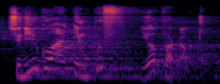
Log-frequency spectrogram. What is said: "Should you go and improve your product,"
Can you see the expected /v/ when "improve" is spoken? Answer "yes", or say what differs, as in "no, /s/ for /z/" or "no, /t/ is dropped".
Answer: no, /f/ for /v/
